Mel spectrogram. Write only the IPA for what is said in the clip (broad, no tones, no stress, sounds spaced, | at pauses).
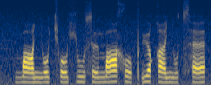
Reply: m ɑ ɲ o cʰ o ç u s ø m ɑ x o pʼ y q æ ɲ u t͡sʰ æ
